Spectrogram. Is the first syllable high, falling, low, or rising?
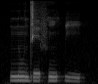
high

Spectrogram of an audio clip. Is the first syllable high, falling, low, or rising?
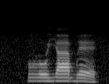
high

